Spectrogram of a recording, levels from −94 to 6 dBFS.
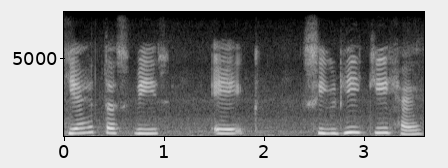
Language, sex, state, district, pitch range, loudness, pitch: Hindi, male, Madhya Pradesh, Katni, 270-315 Hz, -14 LUFS, 290 Hz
